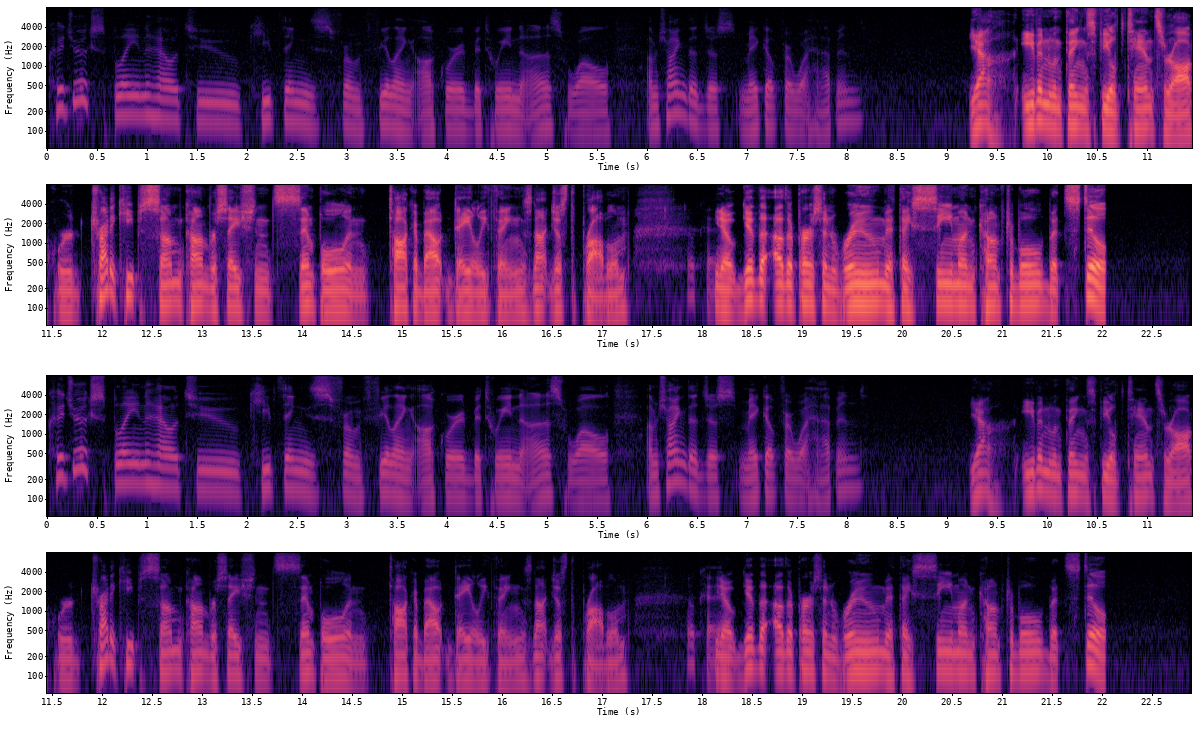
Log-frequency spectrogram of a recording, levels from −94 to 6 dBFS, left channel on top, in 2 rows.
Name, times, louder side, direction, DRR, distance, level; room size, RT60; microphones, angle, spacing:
voice 1, 0.0-8.2 17.8-18.3, right 2 dB, 50° right, 5.1 m, -47 dB
voice 2, 9.2-17.7 18.1-22.0, left 10 dB, 80° left, 0.3 m, -31 dB
head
